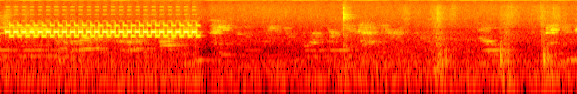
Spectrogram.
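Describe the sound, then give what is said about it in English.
A telephone rings in a living room with a rapid, steady trill of repeated bursts for about two seconds, then falls silent while a voice speaks. “will you get the phone, please?”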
